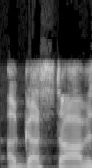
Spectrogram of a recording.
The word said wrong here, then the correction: Augustave: I think it's Augustave. – Augustave, okay, because I've heard it about three different ways.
